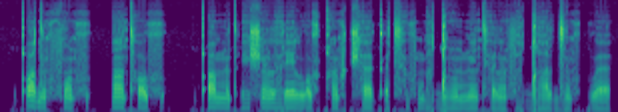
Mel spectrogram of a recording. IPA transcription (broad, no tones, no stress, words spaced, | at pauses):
qʼɔdẽxʷfɔ̃xʷ | ãtʰɔxʷ | qʼɜmə̃tʼe̤ʃə̃ lə̤ ɾelwɔxʷqʰẽxʷ t͡ʃʰɜkʼət͡sʰə̤xʷma̤ ɡ͡ǃõ mẽtʰələ̃fa̤ ɡ͡ǃald͡zə̃xʷkʷɜ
